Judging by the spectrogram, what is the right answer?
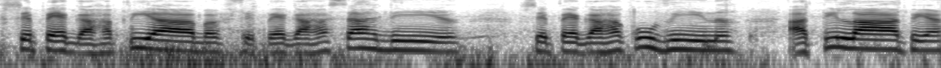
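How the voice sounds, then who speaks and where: Her pitch sits at a medium level and varies in an ordinary way. The woman has an unremarkable speaking voice. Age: 60s. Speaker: fisherwoman. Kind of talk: interview.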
